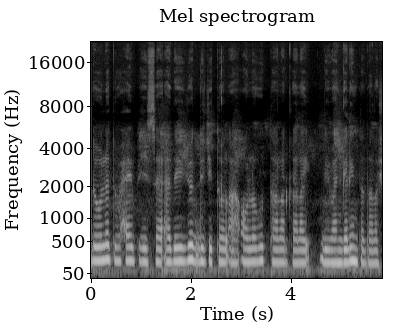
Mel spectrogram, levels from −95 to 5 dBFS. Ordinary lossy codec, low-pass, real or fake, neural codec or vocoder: none; none; real; none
